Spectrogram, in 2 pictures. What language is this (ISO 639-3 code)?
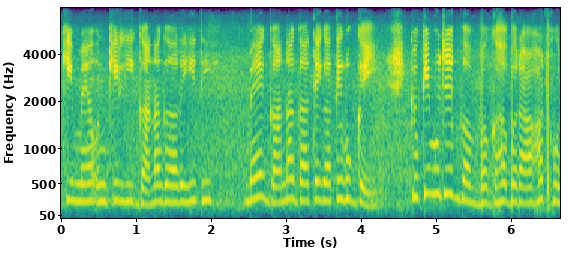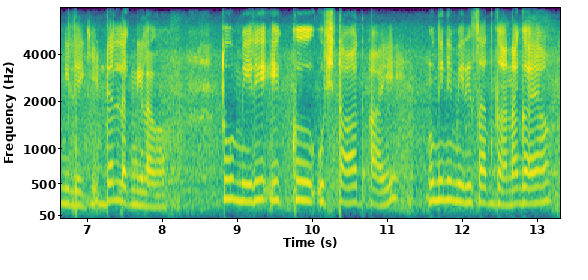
urd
